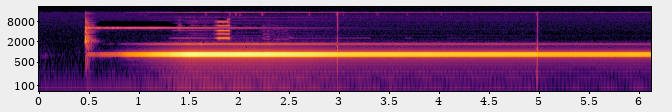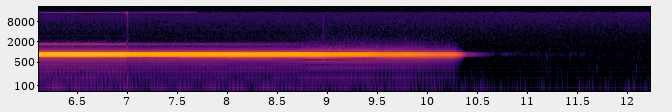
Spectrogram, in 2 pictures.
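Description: A tuning fork struck once, ringing a single pure, steady tone with a faint high overtone that dies away within the first couple of seconds. The tone swells, then slowly fades, a second slightly lower tone joins in its later part, and it stops suddenly shortly before the end.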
